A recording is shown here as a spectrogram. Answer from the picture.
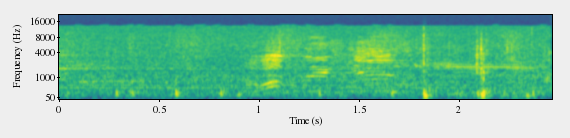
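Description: Faint shouting from players across an outdoor football pitch, with a dull thump near the end.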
